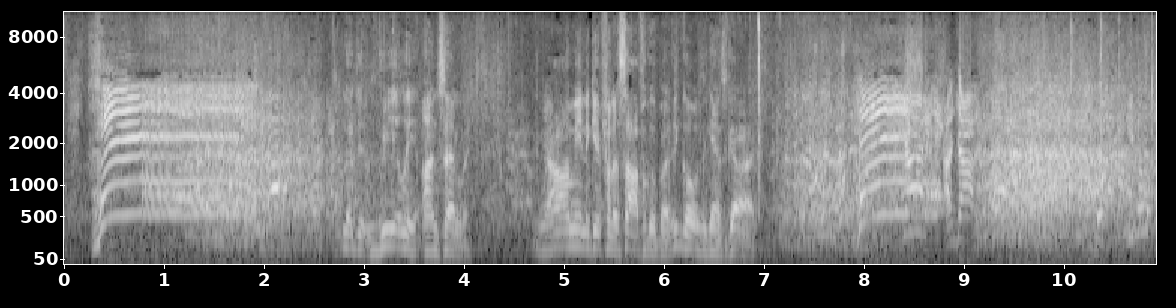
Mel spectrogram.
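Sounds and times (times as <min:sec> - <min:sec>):
goat screaming like a human: 0:00.3 - 0:02.0, 0:07.9 - 0:08.9
laughter: 0:01.1 - 0:03.2, 0:07.0 - 0:10.9
speech: 0:02.8 - 0:07.2.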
